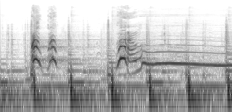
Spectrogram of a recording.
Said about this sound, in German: Muss der Pinscher doch noch einmal Gassi.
